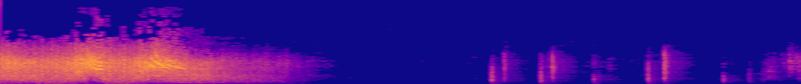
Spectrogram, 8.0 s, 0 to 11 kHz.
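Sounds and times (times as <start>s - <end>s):
gunshots: 0.0s - 3.1s.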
